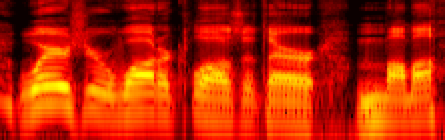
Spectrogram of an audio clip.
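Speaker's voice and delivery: slow, hammed-up Southern drawl on British words. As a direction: drawl it like a cartoon Southern singer. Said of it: "Way to go, [name]".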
